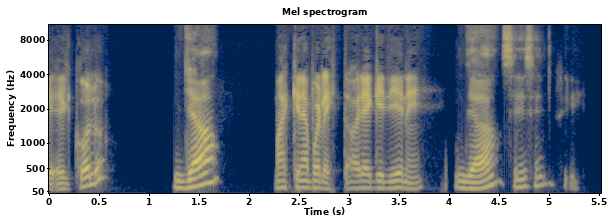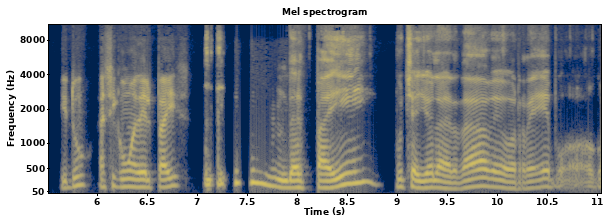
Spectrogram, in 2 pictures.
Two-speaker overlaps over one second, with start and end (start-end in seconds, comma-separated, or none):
none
